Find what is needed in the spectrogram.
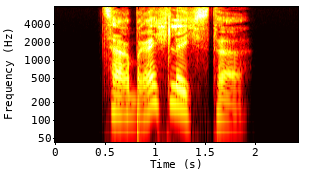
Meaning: inflection of zerbrechlich: 1. strong/mixed nominative/accusative feminine singular superlative degree 2. strong nominative/accusative plural superlative degree
- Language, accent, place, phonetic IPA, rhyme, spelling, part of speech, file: German, Germany, Berlin, [t͡sɛɐ̯ˈbʁɛçlɪçstə], -ɛçlɪçstə, zerbrechlichste, adjective, De-zerbrechlichste.ogg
